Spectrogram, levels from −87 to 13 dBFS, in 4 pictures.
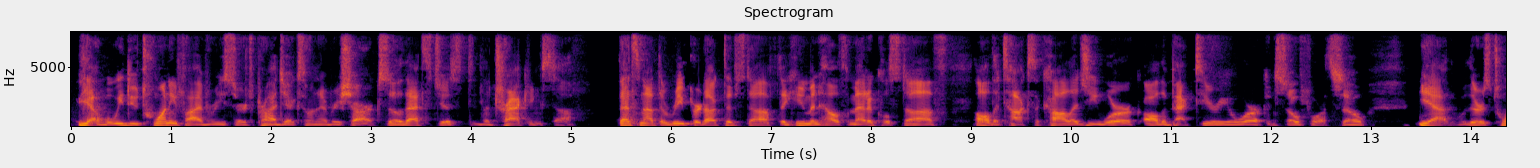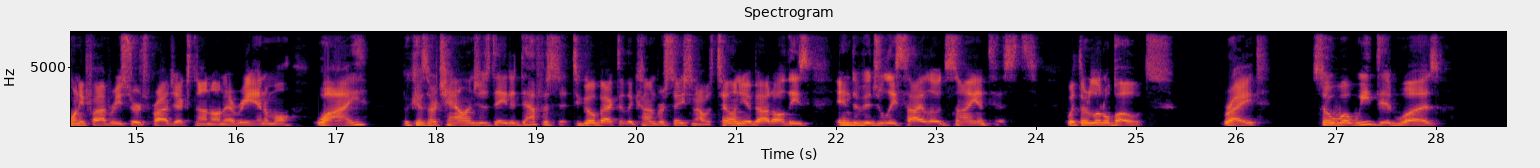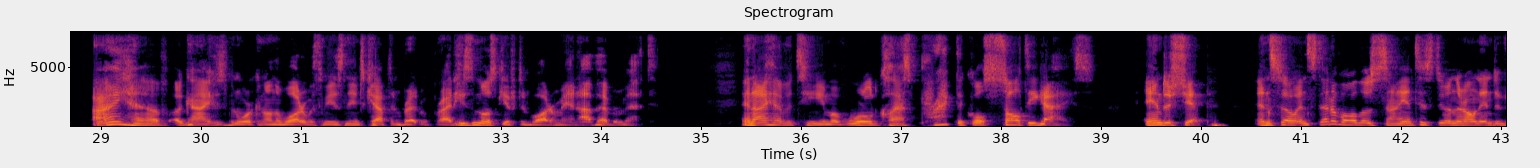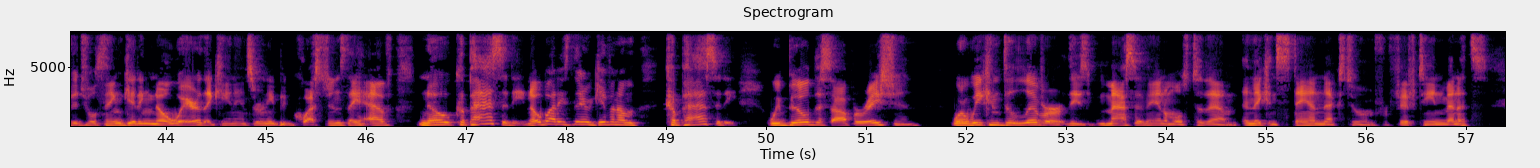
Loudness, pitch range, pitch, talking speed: -20 LUFS, 135-180 Hz, 155 Hz, 180 wpm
